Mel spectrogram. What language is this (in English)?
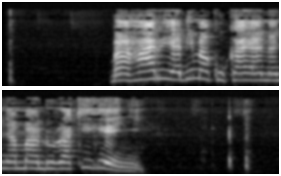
Taita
